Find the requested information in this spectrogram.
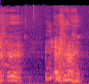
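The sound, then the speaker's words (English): A voice imitates the lingering cough of someone who has had a cold for a long time: two raspy, throaty bursts, a softer one and then a fuller one. “lets out like another cough, but it's kind of that like when someone's had a cold for a long time and they're just like”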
